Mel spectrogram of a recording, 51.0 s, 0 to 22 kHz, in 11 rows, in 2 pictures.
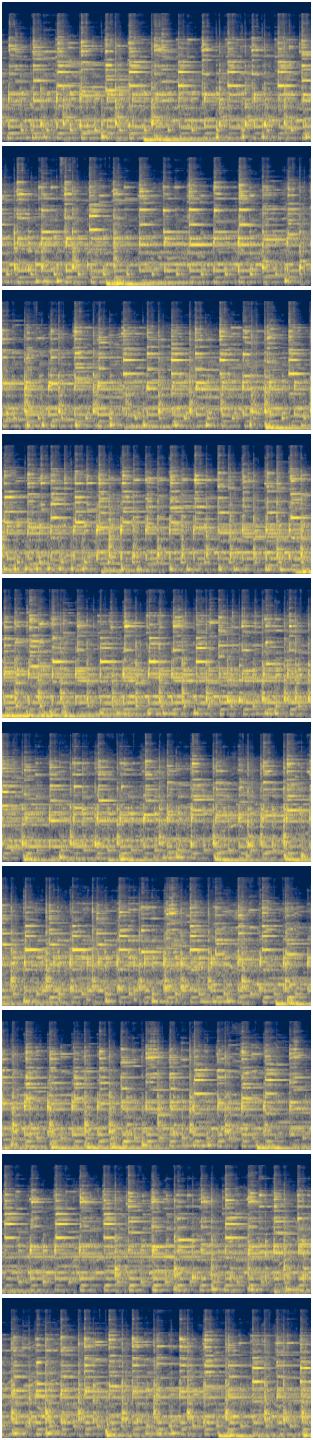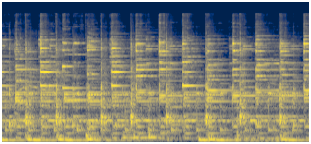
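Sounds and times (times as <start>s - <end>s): drum strokes: 0.0s - 50.9s
gong-chimes and metallophones: 0.0s - 50.9s
ringing metal gamelan notes: 0.0s - 50.9s.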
